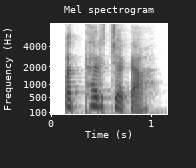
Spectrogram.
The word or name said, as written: पत्थर-चटा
